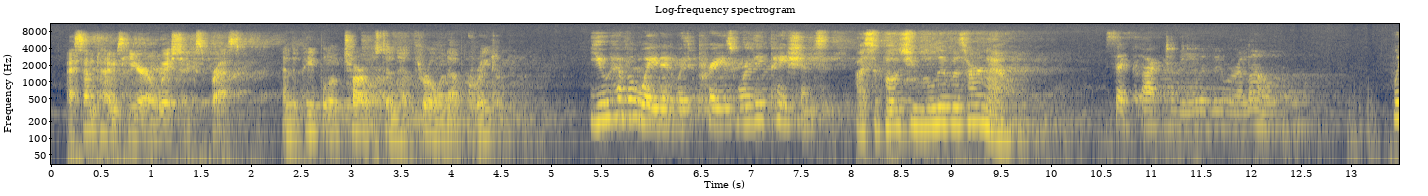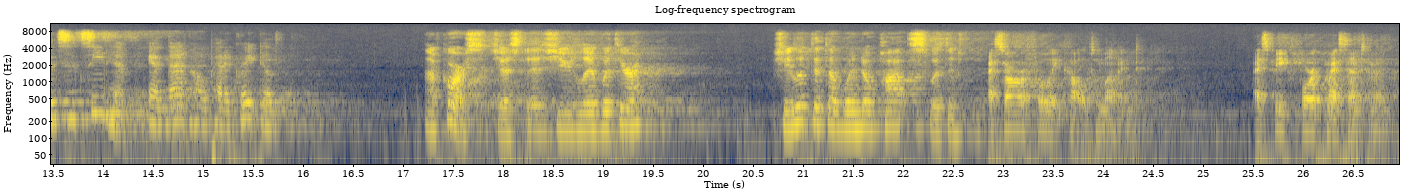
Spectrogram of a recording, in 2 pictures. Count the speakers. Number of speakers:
six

